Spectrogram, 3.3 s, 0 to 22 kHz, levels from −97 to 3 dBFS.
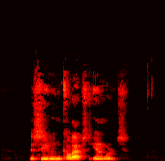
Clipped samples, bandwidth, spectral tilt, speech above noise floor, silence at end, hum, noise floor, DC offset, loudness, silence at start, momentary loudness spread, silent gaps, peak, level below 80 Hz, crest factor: under 0.1%; 13.5 kHz; -2 dB/octave; 51 dB; 0.8 s; none; -87 dBFS; under 0.1%; -36 LUFS; 0.6 s; 19 LU; none; -18 dBFS; under -90 dBFS; 20 dB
